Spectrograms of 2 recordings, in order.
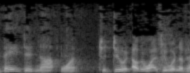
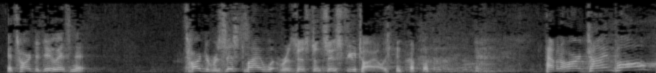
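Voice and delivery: high, playful teasing voice; mock-sympathetic Jesus ribbing Paul; 7 semitones higher than usual. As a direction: tease him like a knowing friend.

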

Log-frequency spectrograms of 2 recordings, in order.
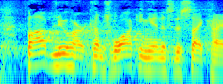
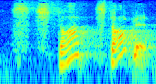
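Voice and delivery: halting, higher puzzled question; timid, confused patient; baffled echo; 6 semitones higher, slower than usual. Retold or imitated. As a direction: echo it back, not understanding. Baffled patient echoes the therapist.

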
